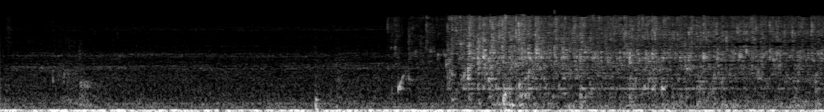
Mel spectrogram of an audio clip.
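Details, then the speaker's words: Maytag/Whirlpool top-load washer: drive shaft rotates and moves water unloaded, low steady motor hum with sloshing, but stalls when agitator is gripped by hand to simulate clothes load; worn transmission, agitator slips under load. "as you can see the shaft is rotating so it has some power but as soon as you get some pressure on it it does nothing"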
